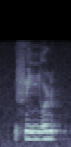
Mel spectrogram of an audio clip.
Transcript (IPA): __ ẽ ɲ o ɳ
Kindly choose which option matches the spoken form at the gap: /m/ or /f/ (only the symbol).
f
